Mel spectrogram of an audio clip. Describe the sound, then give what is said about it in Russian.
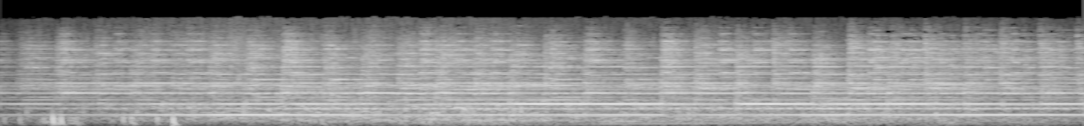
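The church bells of the Svyatogorsky Monastery ring loudly and continuously, several bells layered into a dense, resonant peal with overlapping strikes and a sustained humming drone. No voices are heard. “Бориса Годунова будут ставить с колоколами Святогорского монастыря.”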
